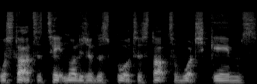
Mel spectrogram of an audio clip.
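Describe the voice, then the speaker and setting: Someone with an English accent talks at a very fast pace, recorded with a dry, close sound and no echo. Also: man. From London, England. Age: young. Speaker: American football player. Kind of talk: interview. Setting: walking outdoors.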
